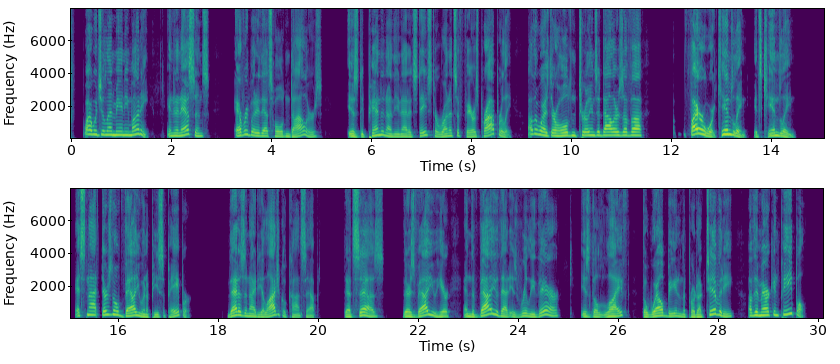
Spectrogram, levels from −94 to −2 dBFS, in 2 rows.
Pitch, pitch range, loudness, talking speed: 165 Hz, 135-205 Hz, -21 LUFS, 150 wpm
